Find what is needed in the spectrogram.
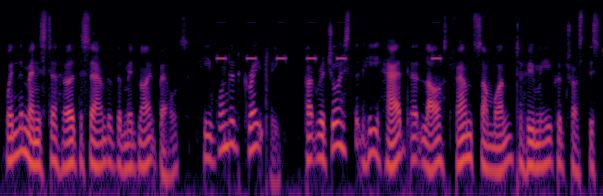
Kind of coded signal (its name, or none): beep code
